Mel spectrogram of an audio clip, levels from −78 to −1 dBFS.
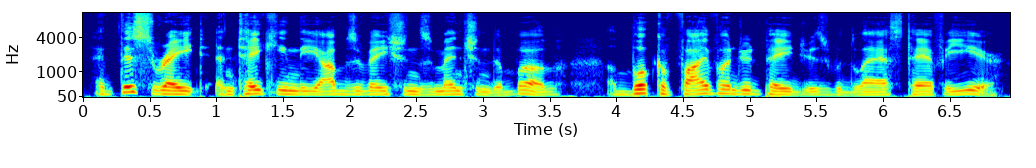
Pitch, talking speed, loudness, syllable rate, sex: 125 Hz, 175 wpm, -21 LUFS, 4.7 syllables/s, male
